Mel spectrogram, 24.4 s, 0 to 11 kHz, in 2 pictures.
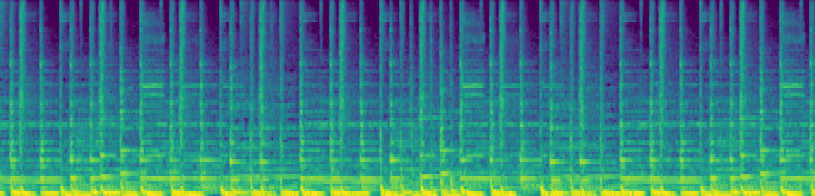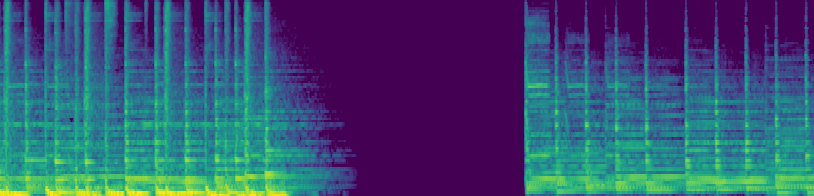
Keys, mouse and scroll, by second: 3.0 middle click, 3.3 scroll up 1, 3.9-5.1 drag, 5.1 scroll down 1, 5.5 middle click, 5.8 scroll down 1, 5.9 middle click, 6.7 scroll down 1, 6.9 middle click, 7.7 click, 8.0 middle click, 8.4 scroll up 1, 9.5-12.6 drag, 12.6 scroll down 1, 12.8-13.2 scroll up 1, 14.3 ctrl+z, 14.8-19.5 drag, 19.5-24.4 drag.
